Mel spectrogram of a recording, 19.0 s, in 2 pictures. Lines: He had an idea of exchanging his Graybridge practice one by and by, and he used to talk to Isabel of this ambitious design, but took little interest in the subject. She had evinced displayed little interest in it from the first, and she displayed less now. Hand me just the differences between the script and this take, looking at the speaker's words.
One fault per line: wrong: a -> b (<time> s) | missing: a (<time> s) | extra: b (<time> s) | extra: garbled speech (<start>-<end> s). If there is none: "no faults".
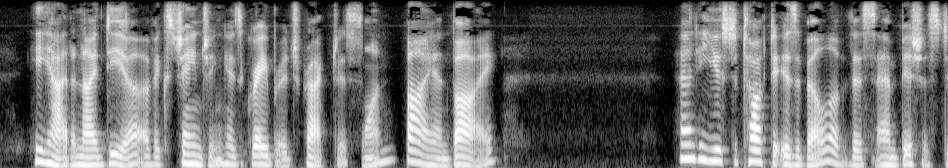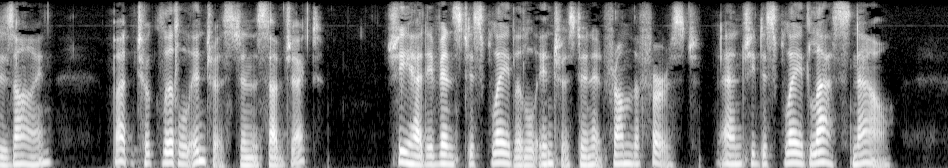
no faults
